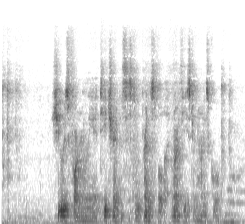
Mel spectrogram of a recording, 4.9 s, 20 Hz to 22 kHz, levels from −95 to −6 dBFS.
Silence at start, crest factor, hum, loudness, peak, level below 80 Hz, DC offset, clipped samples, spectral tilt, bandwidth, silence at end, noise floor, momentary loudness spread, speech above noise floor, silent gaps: 0 s; 20 dB; none; -36 LUFS; -18 dBFS; -56 dBFS; under 0.1%; under 0.1%; -4 dB/octave; 14 kHz; 0 s; -60 dBFS; 17 LU; 22 dB; none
